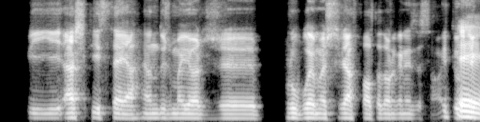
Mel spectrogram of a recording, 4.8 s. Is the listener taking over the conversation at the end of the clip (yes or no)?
yes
